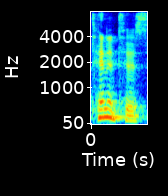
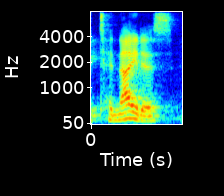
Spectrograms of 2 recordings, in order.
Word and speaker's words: tinnitus: you pronounce it but i would say that tinnitus is a more accurate pronunciation the suffix itis itis refers to inflammation like sinusitis that means inflammation of the sinuses so if you say tinnitus you're sort of implying that it's an inflammatory condition and it's not but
